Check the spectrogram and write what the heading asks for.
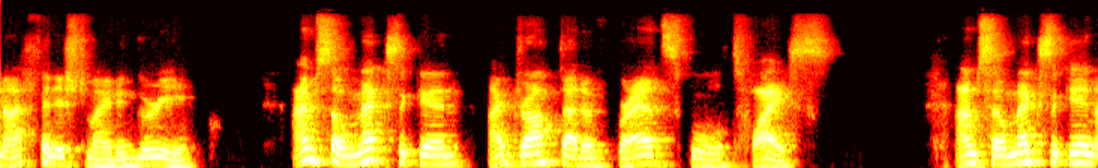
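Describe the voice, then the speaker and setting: A young man, the featured poet, speaks in a fairly high voice, chatting loosely and relaxed with many filler words. When he reads his poems, he leans on an emphatic, rising refrain.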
